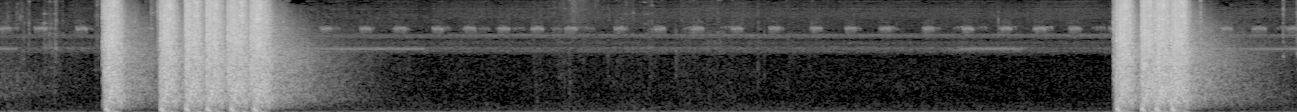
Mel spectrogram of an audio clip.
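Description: Gunshots crack in quick bursts and echo briefly.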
